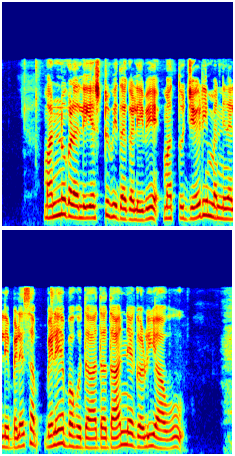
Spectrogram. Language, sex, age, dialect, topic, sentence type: Kannada, female, 41-45, Coastal/Dakshin, agriculture, question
